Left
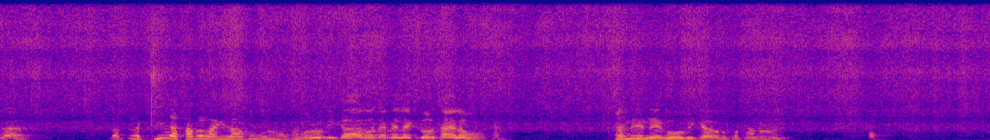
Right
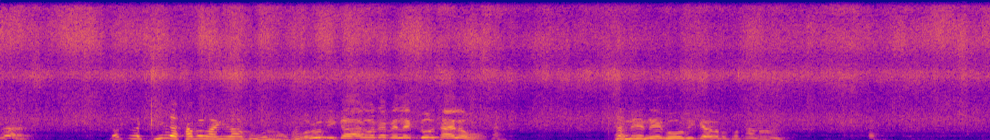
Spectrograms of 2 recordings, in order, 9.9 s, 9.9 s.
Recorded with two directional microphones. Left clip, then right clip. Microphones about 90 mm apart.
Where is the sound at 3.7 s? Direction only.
55° right (ahead or behind).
